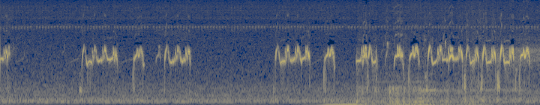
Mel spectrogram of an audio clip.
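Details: Rolling, burry trilled calls of European bee-eaters in scattered bursts, a quiet gap of a couple of seconds, then denser overlapping calling from several birds, with some low rumbling in the background.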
